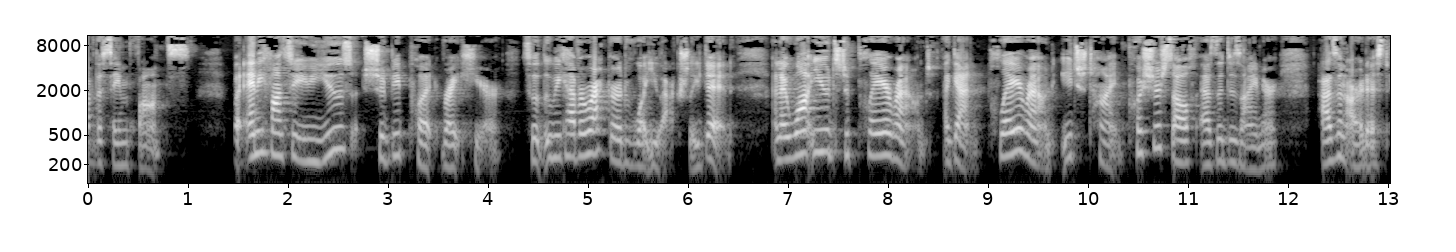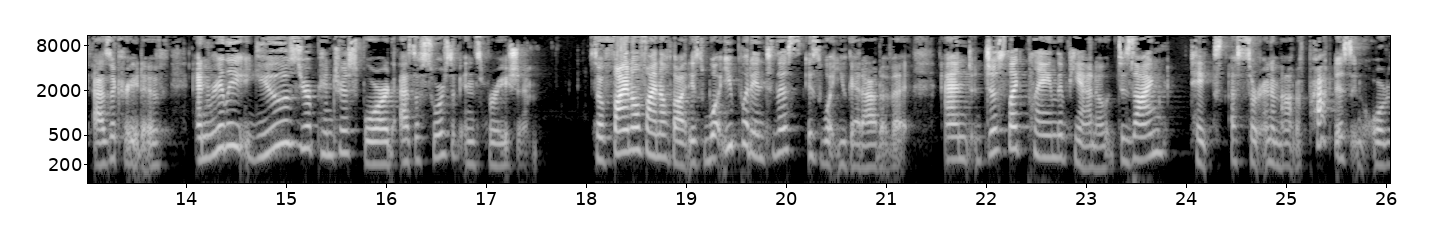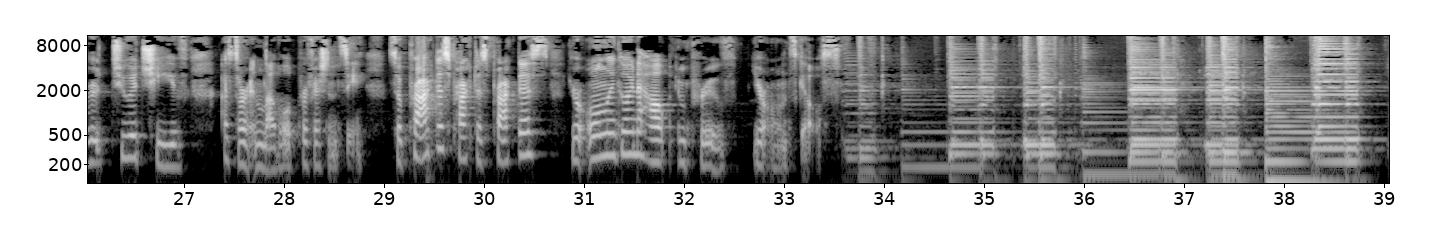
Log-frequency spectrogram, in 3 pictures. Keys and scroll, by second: 22.4 space.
